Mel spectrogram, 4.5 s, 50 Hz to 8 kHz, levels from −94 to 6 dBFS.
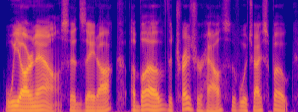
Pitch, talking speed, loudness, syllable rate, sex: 105 Hz, 175 wpm, -20 LUFS, 5.1 syllables/s, male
